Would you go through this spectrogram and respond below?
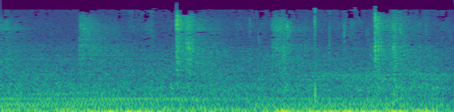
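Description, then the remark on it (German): Sharp, clicking taps of Nordic walking poles strike hard ground at a steady pace, four or five hits over a constant low mechanical hum. “Genau, Nordic Walking, das war es.”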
